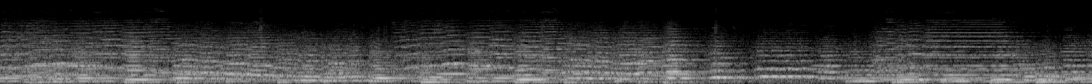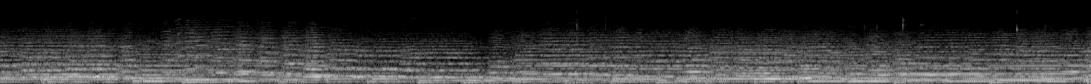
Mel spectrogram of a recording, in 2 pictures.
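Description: A high school string orchestra of violins, cellos and double basses playing continuously, its bowed lines moving up and down in pitch.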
